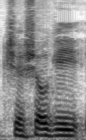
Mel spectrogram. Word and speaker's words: Khashoggi: And the KH in Khashoggi is pronounced like a rasping cough.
